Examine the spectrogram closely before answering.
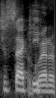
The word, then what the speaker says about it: Gesicki: after him, we had Mike Gesicki, and then it's actually how it's pronounced, by the way.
